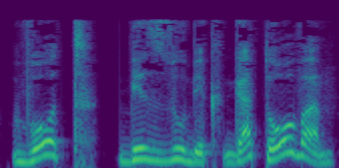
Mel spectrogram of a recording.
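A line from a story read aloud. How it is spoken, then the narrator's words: Plain. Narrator (Russian): сказал наконец Икинг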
